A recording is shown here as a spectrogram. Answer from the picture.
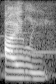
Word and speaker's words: Eiley: Some people spell my name like, and they also say it wrong. And can you tell us how to say your name properly? Eiley.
